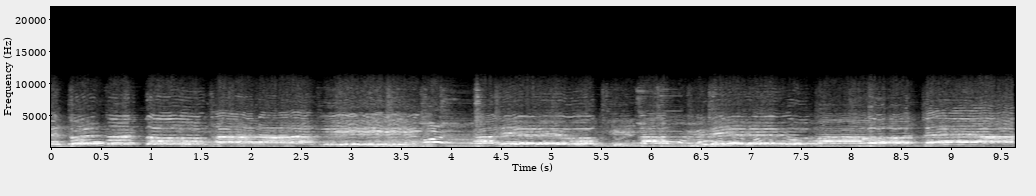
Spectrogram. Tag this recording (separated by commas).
Music, Choir, Female singing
